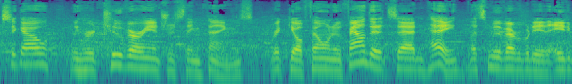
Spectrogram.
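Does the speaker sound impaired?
No.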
